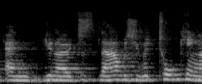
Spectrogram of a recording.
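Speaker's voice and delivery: ordinary delivery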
